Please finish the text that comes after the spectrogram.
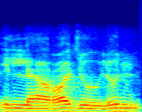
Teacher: മാ ഹാദാ ഇല്ലാ റജുലുൻ യുരീദു, അവിടെ ഇല്ലാ റജുലുൻ റായിന് തഫ്ഖീം കൊടുക്കുക, തടിപ്പിച്ച് റാ ഉച്ചരിക്കുക. റജുലുൻ എന്ന തൻവീനിനെ യായിൽ ഭാഗികമായി ലയിപ്പിച്ച് മണിക്കുക.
